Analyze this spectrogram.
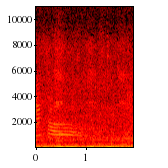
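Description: A car engine idles as a car creeps slowly past.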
